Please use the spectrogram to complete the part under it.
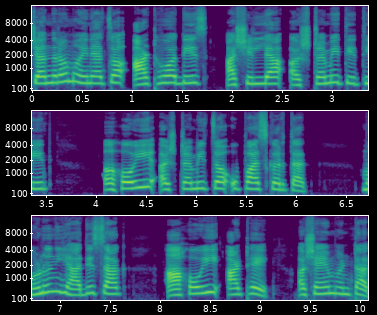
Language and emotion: Goan Konkani, neutral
